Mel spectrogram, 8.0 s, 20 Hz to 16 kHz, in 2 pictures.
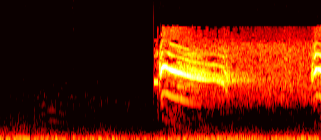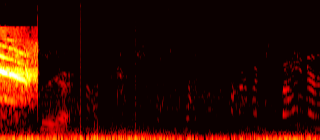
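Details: Buzzards flying over Brackagh Moss at Easter, captured with a Panasonic X920 camera: a strong, harsh descending mew followed two seconds later by a shorter one, then quiet with a low background rumble.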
